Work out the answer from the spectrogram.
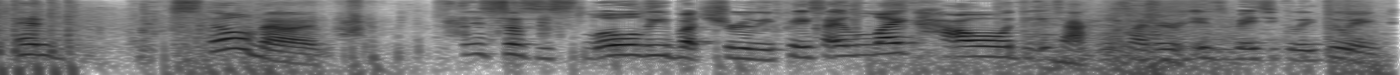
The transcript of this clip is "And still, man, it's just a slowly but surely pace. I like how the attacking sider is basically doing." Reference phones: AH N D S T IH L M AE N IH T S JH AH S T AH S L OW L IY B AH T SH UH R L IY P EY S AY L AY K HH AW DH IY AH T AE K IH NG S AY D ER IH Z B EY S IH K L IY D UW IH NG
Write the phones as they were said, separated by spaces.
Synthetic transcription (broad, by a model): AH N S T IH L M AE N IH T S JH AH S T AH S L OW L IY B AH T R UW L IY F EY S AY L AY K HH AW DH IY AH T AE K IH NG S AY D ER IH Z B EY S IH K L IY D UW IH NG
